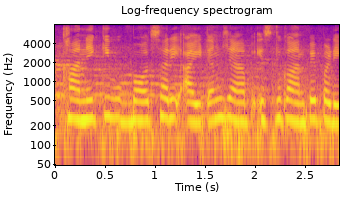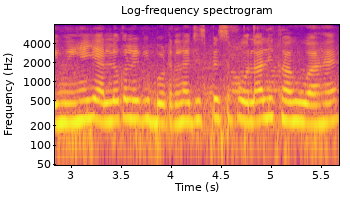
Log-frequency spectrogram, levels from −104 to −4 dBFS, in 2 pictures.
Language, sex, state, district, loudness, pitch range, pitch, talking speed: Hindi, female, Punjab, Kapurthala, -12 LUFS, 235-260 Hz, 245 Hz, 245 wpm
